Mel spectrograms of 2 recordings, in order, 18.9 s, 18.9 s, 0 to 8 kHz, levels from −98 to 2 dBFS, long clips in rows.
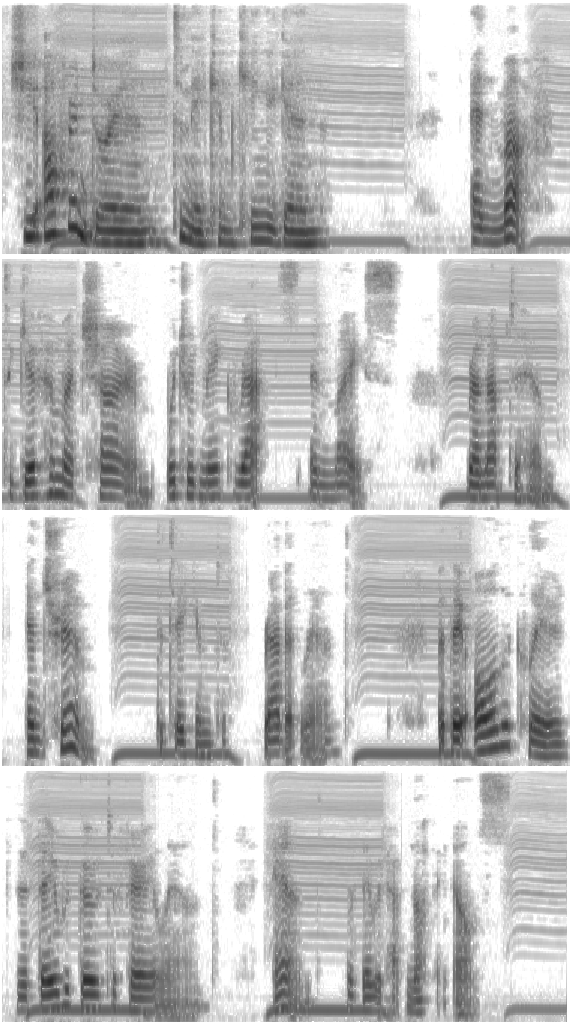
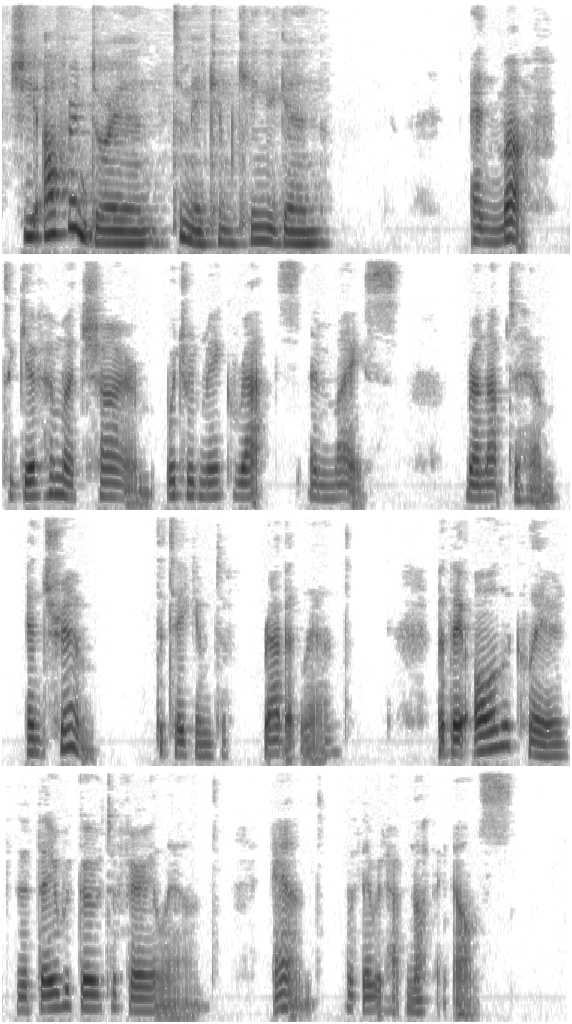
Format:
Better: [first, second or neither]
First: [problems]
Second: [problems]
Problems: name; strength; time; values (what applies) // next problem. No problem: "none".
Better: second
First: background sound (Telephone); 17 dB below the speech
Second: none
